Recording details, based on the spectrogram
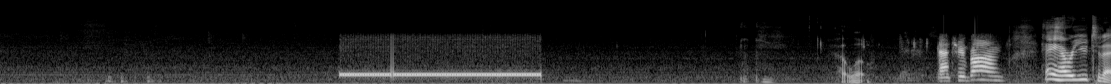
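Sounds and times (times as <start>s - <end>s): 
telephone ringback tone: 3.4s - 5.4s
speech: 9.4s - 11.1s.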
